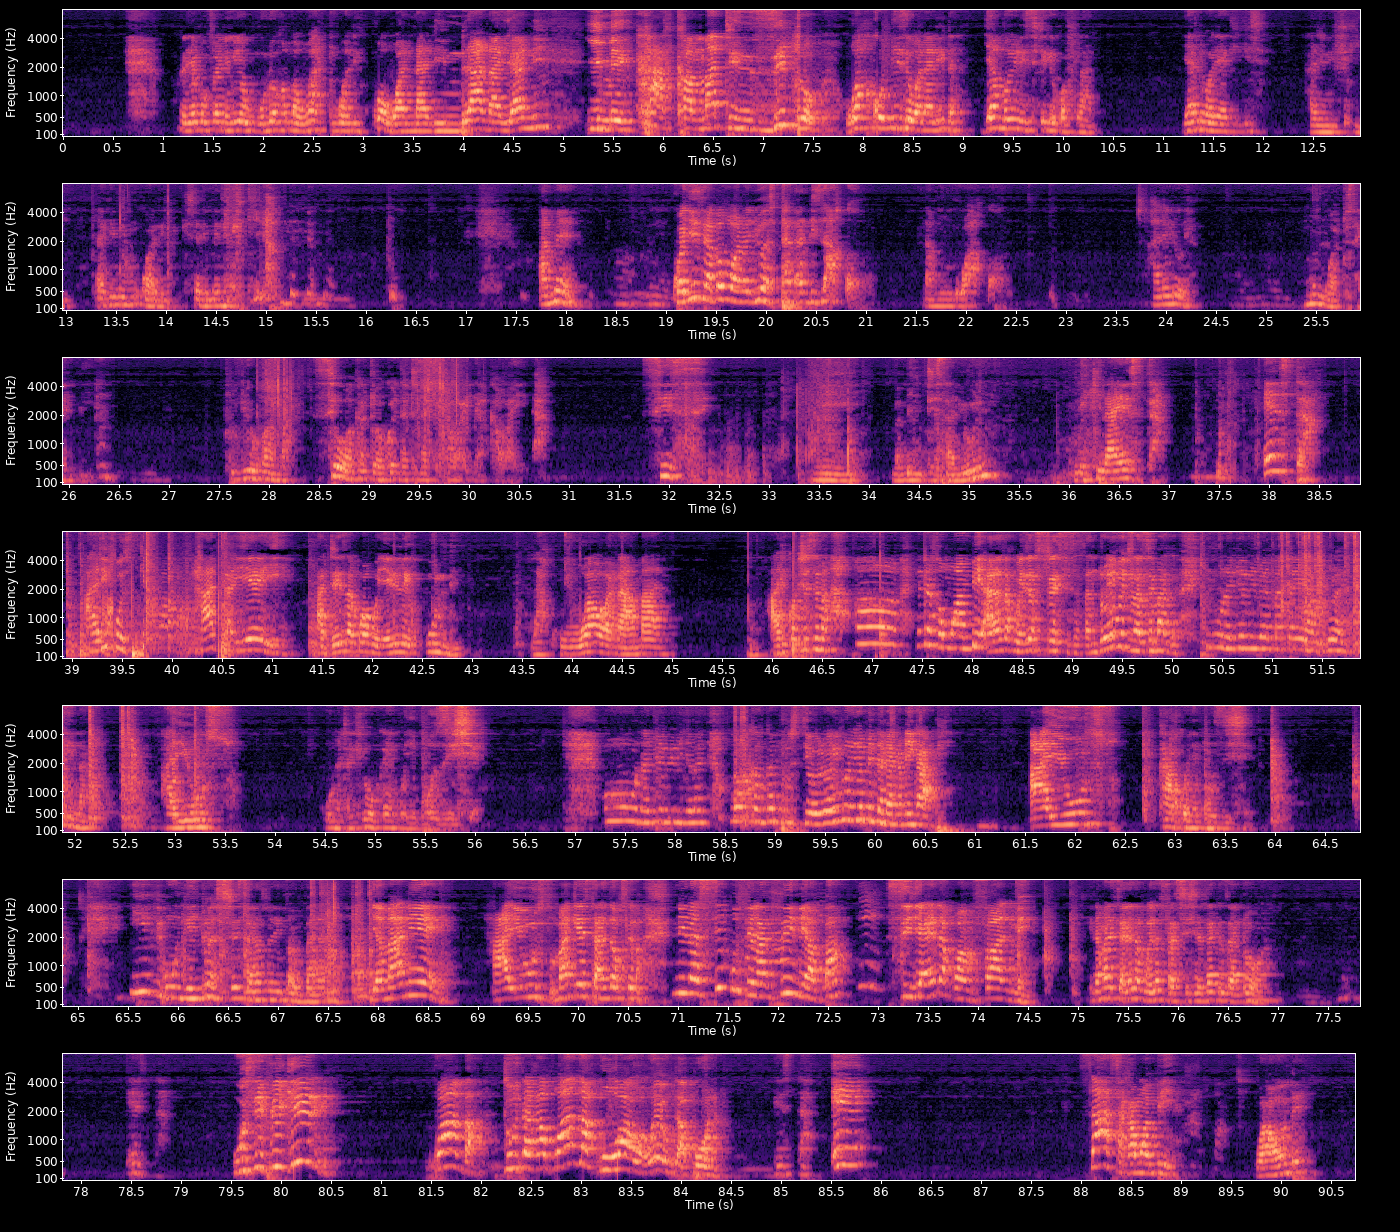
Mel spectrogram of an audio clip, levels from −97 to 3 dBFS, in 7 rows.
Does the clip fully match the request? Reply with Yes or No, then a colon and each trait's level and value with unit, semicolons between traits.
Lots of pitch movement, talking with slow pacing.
Yes: wide, 8.0 semitones; slow, 55 wpm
